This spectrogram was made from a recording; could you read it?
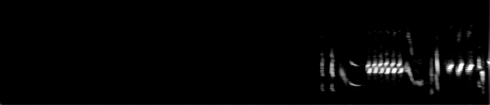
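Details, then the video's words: Linnet singing after several seconds of quiet hiss: quick twittering phrases with rapidly repeated notes and short whistles, growing louder toward the end, low background rumble throughout. "Linnet song"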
